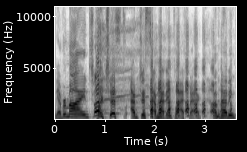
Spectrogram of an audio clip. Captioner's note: cackles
